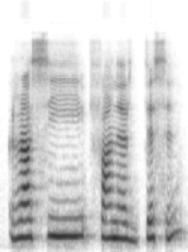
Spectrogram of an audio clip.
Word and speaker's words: Rassie van der Dussen: I think they will prefer Rassie van der Dussen. That's the correct pronunciation.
